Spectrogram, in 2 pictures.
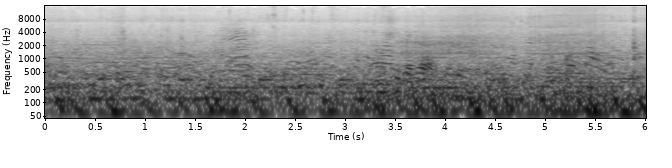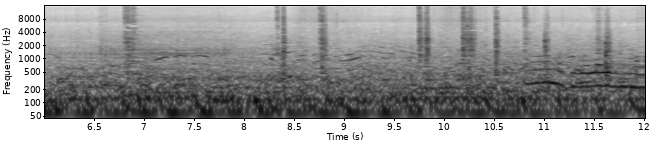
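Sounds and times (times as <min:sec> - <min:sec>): crowd chatter: 0:00.0 - 0:12.0
metal spatulas clicking on griddle: 0:08.3 - 0:09.0, 0:09.7 - 0:12.0.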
